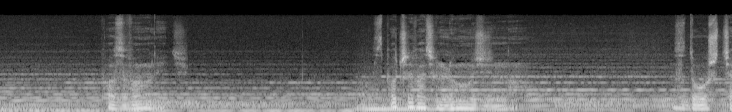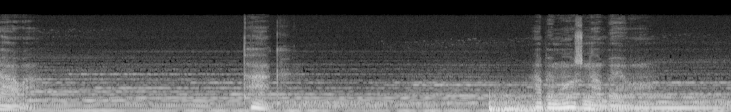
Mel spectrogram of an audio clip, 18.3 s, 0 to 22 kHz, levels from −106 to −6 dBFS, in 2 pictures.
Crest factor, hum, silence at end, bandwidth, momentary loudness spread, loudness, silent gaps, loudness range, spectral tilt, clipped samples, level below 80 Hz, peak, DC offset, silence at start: 18 dB; none; 0 s; 13 kHz; 14 LU; -29 LUFS; none; 7 LU; -6 dB/octave; under 0.1%; -36 dBFS; -10 dBFS; under 0.1%; 0 s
